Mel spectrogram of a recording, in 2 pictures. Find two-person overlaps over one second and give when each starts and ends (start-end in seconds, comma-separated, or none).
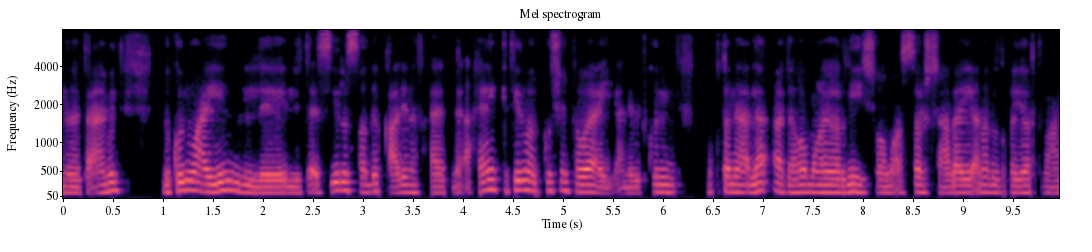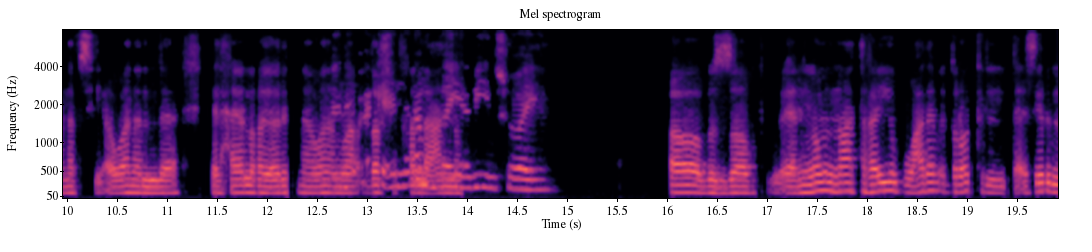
12.6-13.9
